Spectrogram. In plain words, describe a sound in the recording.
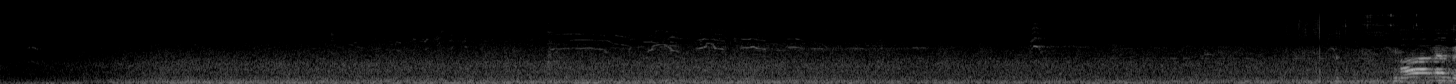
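Water laps gently at the shore.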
